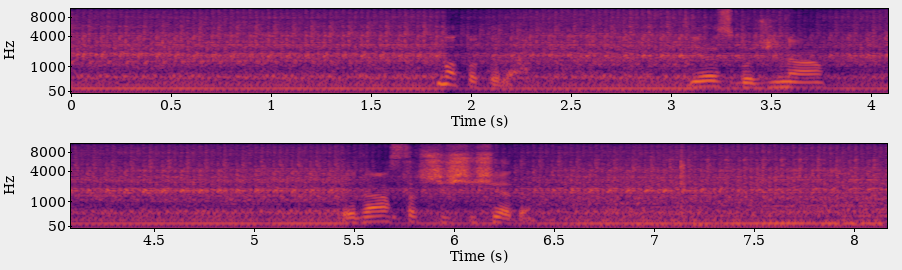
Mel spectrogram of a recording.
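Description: An unmuffled cogeneration engine runs with a loud, steady mid-pitched drone and vibration, heard from close by, while someone talks over it.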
